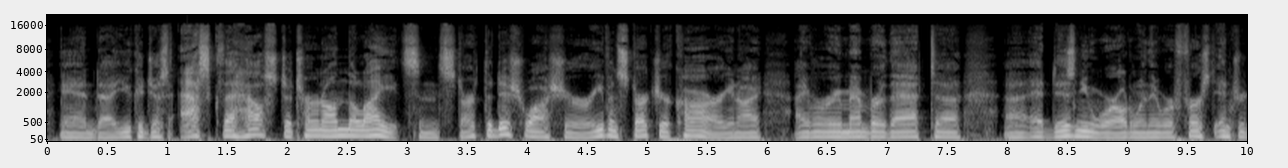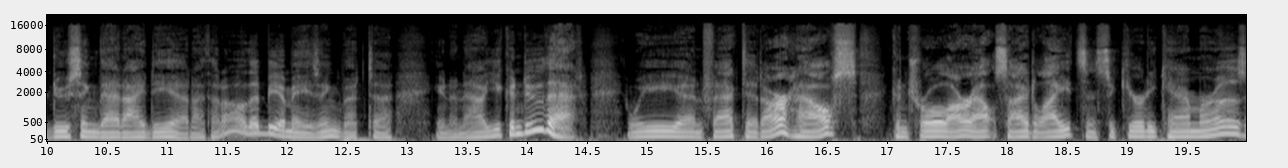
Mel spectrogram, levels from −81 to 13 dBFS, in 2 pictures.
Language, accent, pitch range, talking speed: English, American, 105-135 Hz, 215 wpm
